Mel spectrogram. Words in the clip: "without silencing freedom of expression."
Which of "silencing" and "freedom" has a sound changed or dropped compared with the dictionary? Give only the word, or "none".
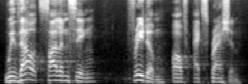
none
